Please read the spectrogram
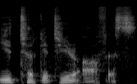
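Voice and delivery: soft, hushed, close whisper. Retelling how she answered in his ear: imitating her whisper. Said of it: "she kinda whispers in my ear".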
